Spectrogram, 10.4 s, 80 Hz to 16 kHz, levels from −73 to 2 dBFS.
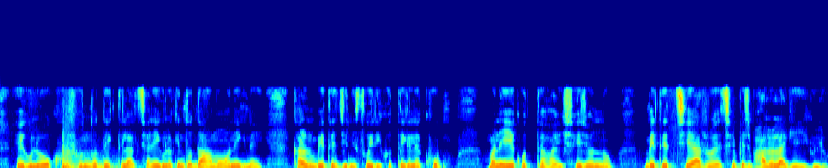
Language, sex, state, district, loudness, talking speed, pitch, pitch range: Bengali, female, West Bengal, Malda, -22 LUFS, 180 wpm, 210 Hz, 200-225 Hz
